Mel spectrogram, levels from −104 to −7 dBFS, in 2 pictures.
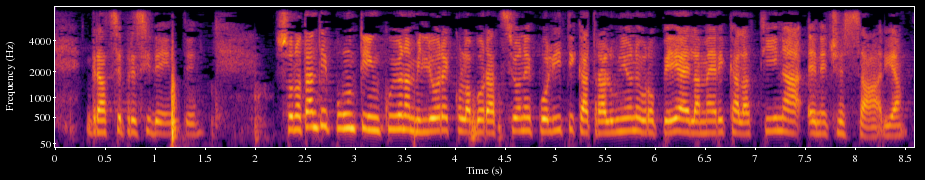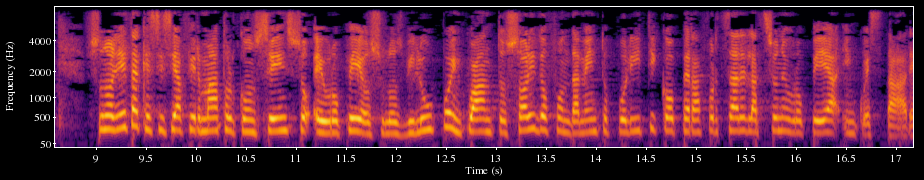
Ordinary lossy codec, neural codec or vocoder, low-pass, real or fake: none; none; 7.2 kHz; real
